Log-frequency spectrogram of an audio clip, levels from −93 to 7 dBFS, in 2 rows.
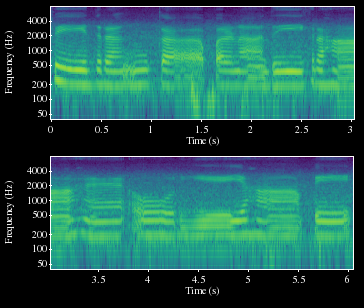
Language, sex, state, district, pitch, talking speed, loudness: Hindi, female, Haryana, Charkhi Dadri, 190 Hz, 100 wpm, -16 LUFS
